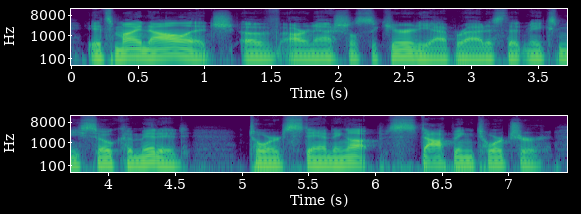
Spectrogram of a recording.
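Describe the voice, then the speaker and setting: A man speaks at a moderate pace in a fairly low pitch with fairly even intonation. It is a plain, everyday voice on a very clean recording with a silent background. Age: 40s. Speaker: congressional candidate. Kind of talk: town hall Q&A.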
